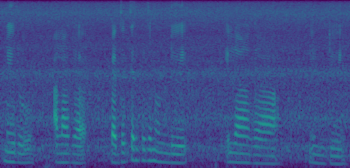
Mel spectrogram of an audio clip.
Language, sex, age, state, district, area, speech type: Telugu, female, 18-30, Andhra Pradesh, Konaseema, rural, spontaneous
